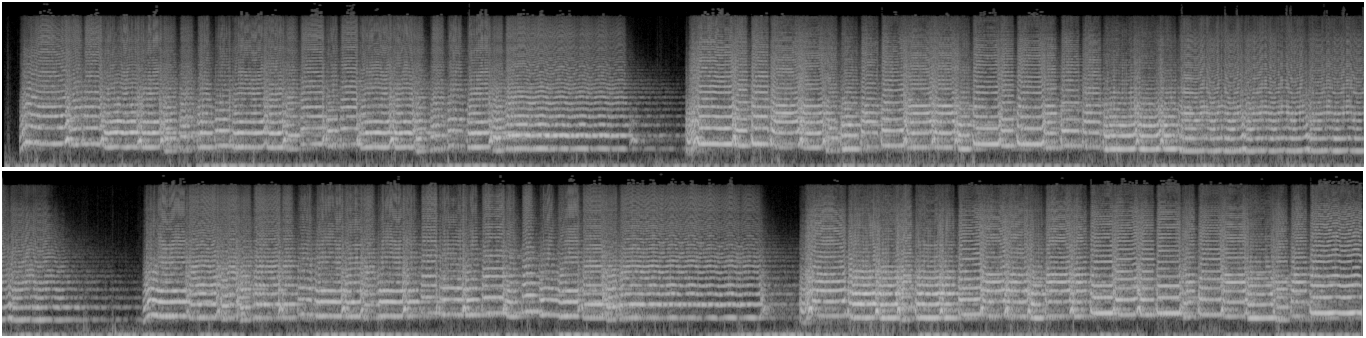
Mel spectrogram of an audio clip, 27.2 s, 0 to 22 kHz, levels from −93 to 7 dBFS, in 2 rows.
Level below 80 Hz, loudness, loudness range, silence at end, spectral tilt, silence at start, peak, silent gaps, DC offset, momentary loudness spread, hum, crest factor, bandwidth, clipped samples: -52 dBFS; -21 LUFS; 4 LU; 0 s; -1 dB/octave; 0.05 s; -6 dBFS; none; under 0.1%; 6 LU; none; 16 dB; 19 kHz; under 0.1%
